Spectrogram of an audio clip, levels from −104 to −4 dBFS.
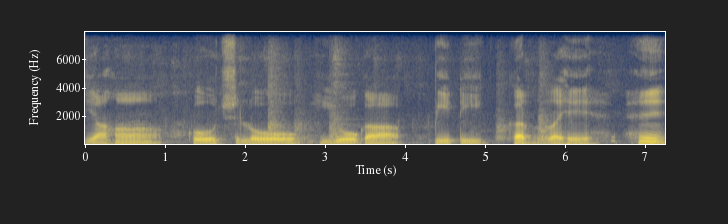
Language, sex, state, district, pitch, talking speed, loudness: Hindi, male, Rajasthan, Jaipur, 105 Hz, 65 wpm, -20 LUFS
